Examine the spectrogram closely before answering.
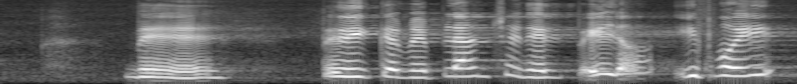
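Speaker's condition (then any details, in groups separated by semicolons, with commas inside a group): Cerebral palsy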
